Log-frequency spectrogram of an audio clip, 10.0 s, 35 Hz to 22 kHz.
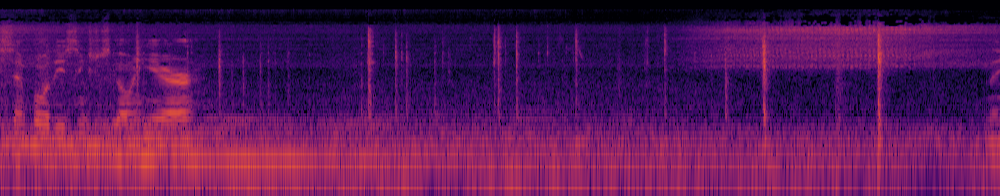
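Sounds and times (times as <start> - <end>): low background rumble: 0.0 - 10.0
light clicks and taps of parts: 1.3 - 7.8.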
